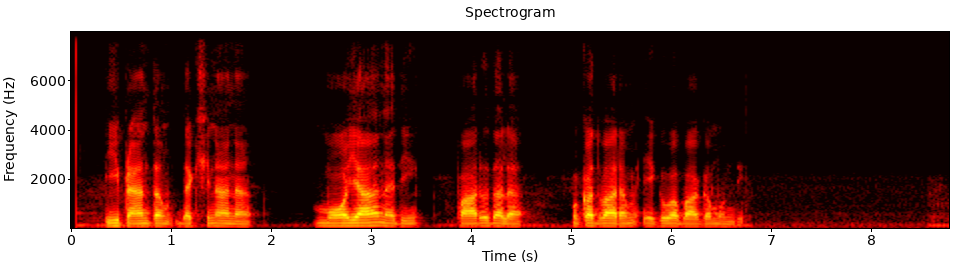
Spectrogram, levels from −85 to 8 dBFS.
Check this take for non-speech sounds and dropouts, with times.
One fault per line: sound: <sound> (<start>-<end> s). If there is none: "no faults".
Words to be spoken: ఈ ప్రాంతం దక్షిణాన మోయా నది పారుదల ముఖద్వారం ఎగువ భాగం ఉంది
no faults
